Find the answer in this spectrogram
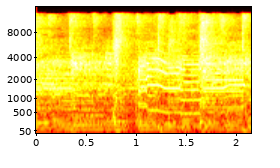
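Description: Instrumental rock track: a lead electric guitar playing bent notes over a full band with bass and drums.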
